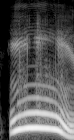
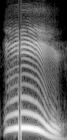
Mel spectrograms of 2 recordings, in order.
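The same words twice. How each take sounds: First: The vowel is nasalized, with the nose vibrating. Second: The vowel is plain, with no nasal sound. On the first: The speaker calls it right. "There's a nasal sound on there" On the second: The speaker calls it wrong. "We don't say e"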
